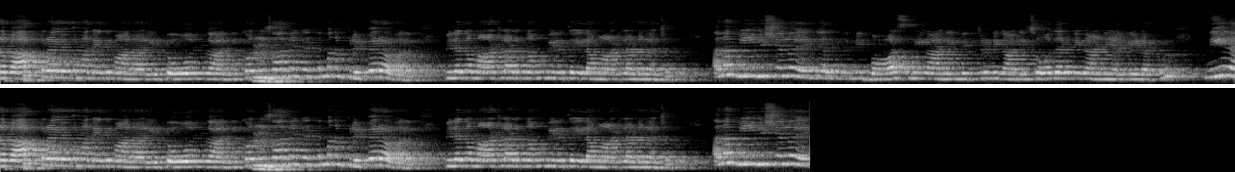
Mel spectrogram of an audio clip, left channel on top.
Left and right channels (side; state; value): right; drops out; at 8.1 s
